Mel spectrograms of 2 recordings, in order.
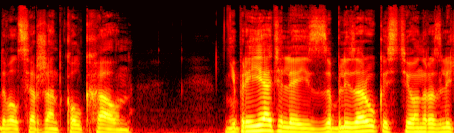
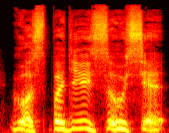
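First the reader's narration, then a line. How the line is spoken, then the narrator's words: Hoarse wheeze. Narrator (Russian): прохрипел кто-то рядом с Шарпом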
